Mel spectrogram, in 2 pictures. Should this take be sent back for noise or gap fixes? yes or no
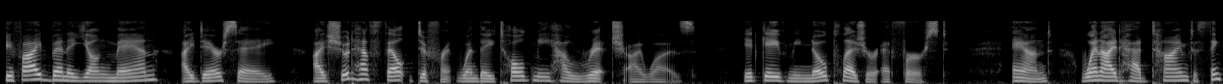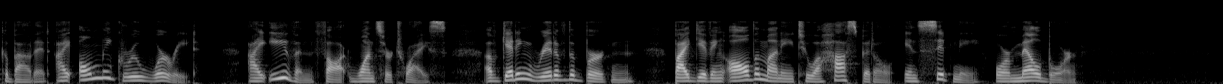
no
